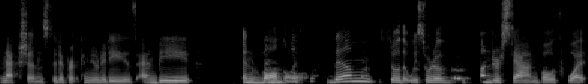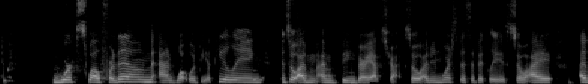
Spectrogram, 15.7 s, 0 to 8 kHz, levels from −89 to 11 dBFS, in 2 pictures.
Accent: American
